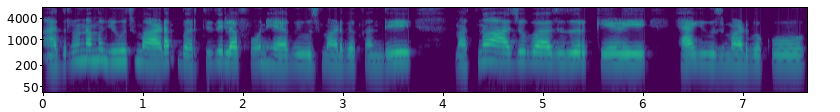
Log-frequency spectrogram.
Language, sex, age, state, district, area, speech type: Kannada, female, 45-60, Karnataka, Bidar, rural, spontaneous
